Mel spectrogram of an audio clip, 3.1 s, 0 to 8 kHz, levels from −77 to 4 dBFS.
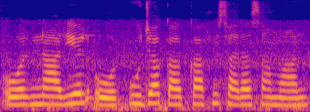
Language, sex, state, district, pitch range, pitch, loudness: Hindi, female, Punjab, Fazilka, 205-230 Hz, 210 Hz, -14 LUFS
